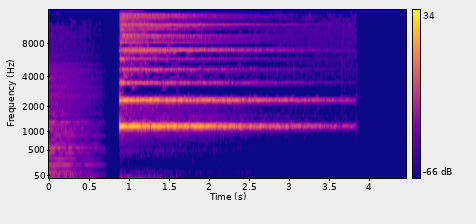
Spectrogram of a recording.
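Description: The closing music fades out, then a single electronic chime rings out about a second in and dies away over about three seconds: the news outlet's logo sting on its end card.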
